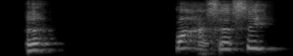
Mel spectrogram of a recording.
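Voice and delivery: sudden high-pitched "no way?"; surprised disbelief. Acted. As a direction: gasp out the doubt, then answer. Orang kaget dengar tabungan kosong. (kaget tidak percaya)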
